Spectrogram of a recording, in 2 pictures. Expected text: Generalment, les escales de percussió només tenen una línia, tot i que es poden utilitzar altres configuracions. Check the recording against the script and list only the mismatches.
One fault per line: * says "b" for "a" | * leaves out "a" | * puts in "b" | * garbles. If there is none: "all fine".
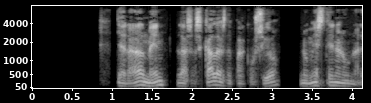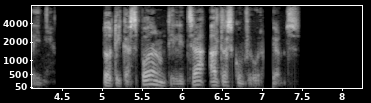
all fine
